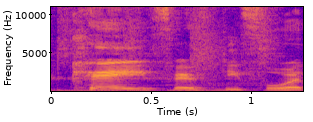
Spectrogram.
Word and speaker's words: Quai: Paris corrected me and told me it's k54 so shout out to it was a bunch of people that corrected me shout out to everyone that corrected me k54 that's the right way to pronounce it but they have this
